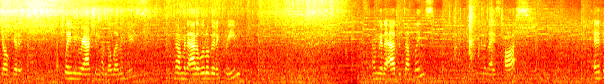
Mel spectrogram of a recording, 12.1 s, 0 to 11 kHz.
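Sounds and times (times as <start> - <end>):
cream sizzling in a pan: 0.0 - 7.2
music: 0.0 - 12.0.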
